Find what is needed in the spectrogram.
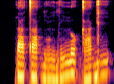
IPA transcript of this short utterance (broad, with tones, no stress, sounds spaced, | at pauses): ɾ a˧ t a˧ ɡ͡b ũ˨ ɡ͡b ĩ˨˦ n o˦˨ ɡ a˨˦ ɡ i˦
